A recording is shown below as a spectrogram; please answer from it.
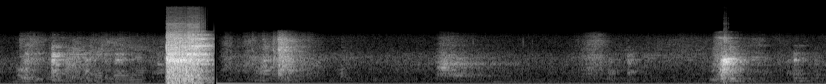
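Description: A 110 kg steel strongman log dropped at the end of a set, landing with one very loud crash about two seconds in. Heavy breathing follows, and a single sharp knock comes near the end.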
